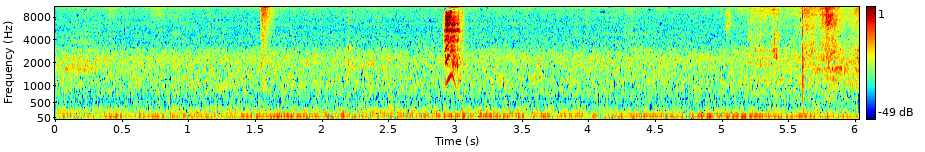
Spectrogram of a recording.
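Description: A newborn wolf pup gives one brief high squeak that falls in pitch about halfway through, while it nurses. Steady low background noise runs underneath.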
